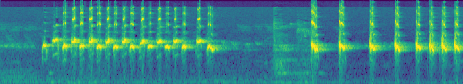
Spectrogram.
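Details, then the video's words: Sooty-headed bulbul (trucukan) master song used for training young birds: a fast run of about twenty bright whistled notes, then a pause and a slower series of sharp, evenly spaced chirpy notes. "masteran burung trucuk paling di cari pendongkrak burung muda"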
